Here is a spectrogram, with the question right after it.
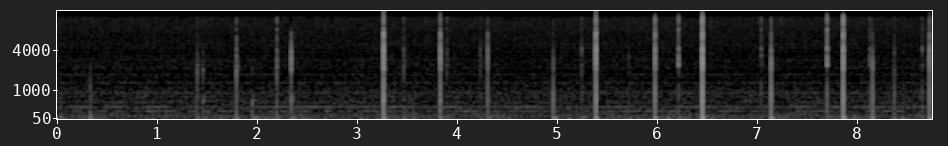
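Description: Long acrylic nails tap and scratch on the two small, hollow metal and plastic microphone capsules of a Tascam DR-40 recorder. About twenty sharp, dry clicks ring bright and die out almost instantly. They sit over a quiet, steady low hum.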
